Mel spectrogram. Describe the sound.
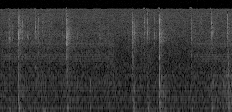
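Computer keyboard typing as text is entered into a line-based text editor: a few sparse, irregular keystroke clicks, some sharper than others, heard alone and fairly faint.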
